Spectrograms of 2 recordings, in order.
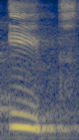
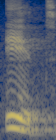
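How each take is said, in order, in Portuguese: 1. A vogal é longa e tensa, como em eat. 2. A vogal é curta e relaxada. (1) "não é it" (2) "Esse it"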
